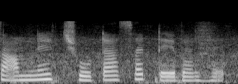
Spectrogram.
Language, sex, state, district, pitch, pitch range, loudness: Hindi, female, Telangana, Hyderabad, 205 Hz, 180-215 Hz, -14 LUFS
